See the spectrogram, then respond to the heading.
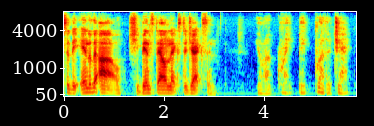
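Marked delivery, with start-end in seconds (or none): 3.8-5.7 soft mother's whisper to her son. Acted. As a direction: breathe it close to his ear. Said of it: "she whispers".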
